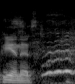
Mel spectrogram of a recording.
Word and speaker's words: pianist: You say the word pianist. Yeah. It's pianist.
